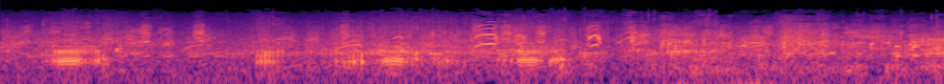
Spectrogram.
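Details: Southern elephant seal bulls fighting over mating rights for females; rough, throaty roars and gurgling bellows overlap in a dense, noisy colony soundscape with other seal voices and sharp, rising whistle-like calls from other animals.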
